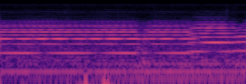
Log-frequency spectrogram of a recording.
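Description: Harmonium playing a melody in long held notes, with the pitch stepping to new notes twice near the end.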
